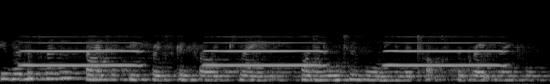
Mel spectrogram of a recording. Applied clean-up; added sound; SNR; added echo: none; Wind instrument, woodwind instrument; -3 dB; reverberation time 1.3 s.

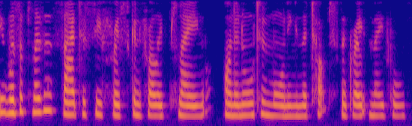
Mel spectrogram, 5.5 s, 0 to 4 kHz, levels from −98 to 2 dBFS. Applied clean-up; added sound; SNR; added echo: none; none; none; none.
